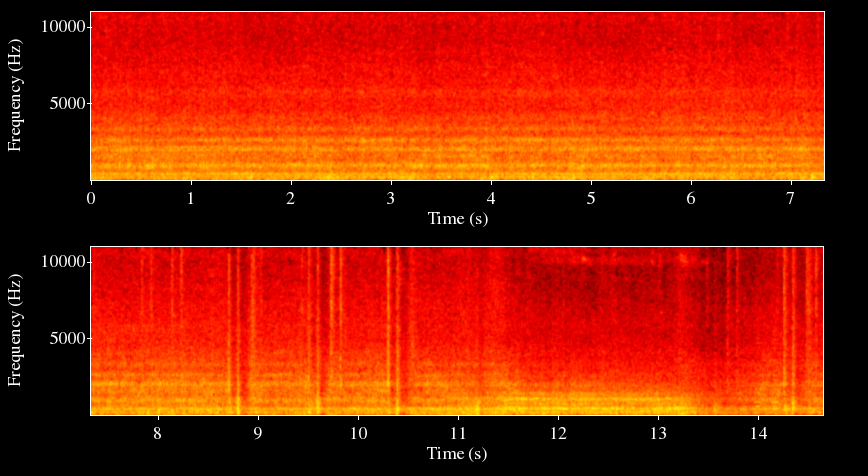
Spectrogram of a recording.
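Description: State Railway of Thailand passenger train running along the line, heard from aboard: a steady rumble with a few held tones, and a cluster of sharp clicks of the wheels over rail joints a little past halfway. The noise dips about a second before the end.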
